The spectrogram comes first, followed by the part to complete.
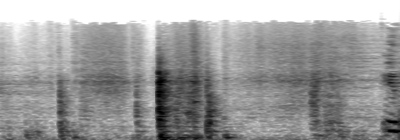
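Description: A long thin wooden rolling pin rubs and rolls over floured phyllo dough on a wooden board in soft scratchy strokes. About one and a half seconds in comes one sharper, louder stroke.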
